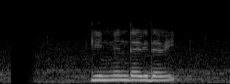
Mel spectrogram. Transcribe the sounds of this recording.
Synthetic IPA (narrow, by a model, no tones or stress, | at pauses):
ɡinːind̪ɐʋid̪ɐʋi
